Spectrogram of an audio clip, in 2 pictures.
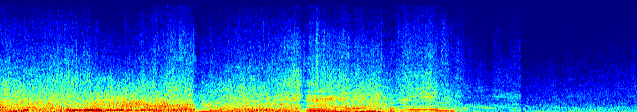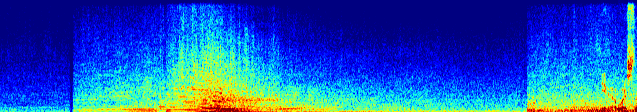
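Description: Racing trucks at Road America roar past on a road course, engines rising and falling through gear changes with a brief tire squeal, over continuous race commentary.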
